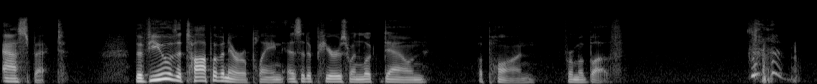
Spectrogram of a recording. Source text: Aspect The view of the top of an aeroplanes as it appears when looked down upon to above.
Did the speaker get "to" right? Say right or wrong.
wrong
